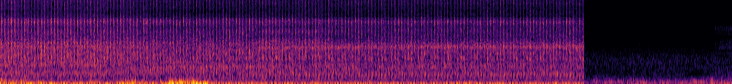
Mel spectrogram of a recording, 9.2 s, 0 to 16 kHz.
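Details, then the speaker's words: Vauxhall Corsa C 1.4 SXi, warm engine at idle: a loud, fast, steady metallic rattle, worse since the drive home. The owner suspects a slack, stretched timing chain, but this is not confirmed. "as you can see that's really not an ideal noise but you know at the end of the day this is a car that was 500 pounds so you're not going to get mechanical Perfection"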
